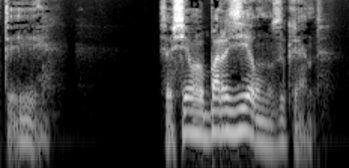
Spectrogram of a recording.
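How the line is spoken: Hoarse wheeze. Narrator (Russian): прохрипел Пыльный

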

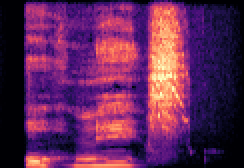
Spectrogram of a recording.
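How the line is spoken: Whispered. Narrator (Russian): прошептала она

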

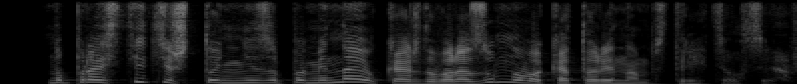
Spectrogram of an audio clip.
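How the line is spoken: Girl's snort. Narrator (Russian): фыркнула девочка

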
